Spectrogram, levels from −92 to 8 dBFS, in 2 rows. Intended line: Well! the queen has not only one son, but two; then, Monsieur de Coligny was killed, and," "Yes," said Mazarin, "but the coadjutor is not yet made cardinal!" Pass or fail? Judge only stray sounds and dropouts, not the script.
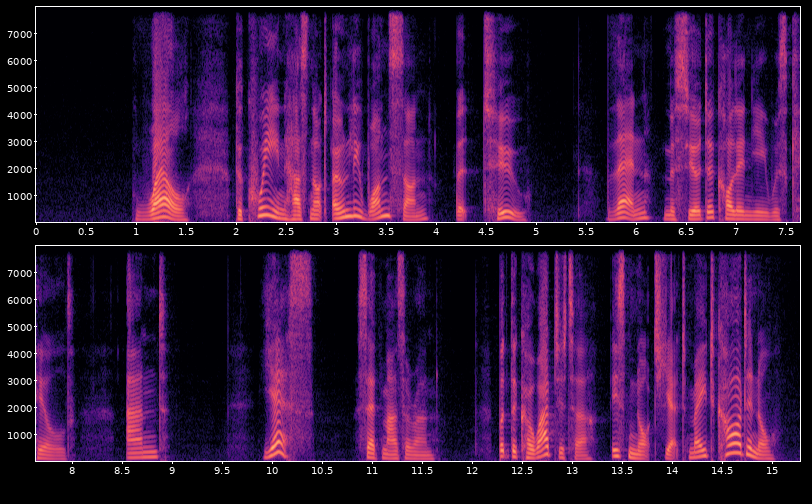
pass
